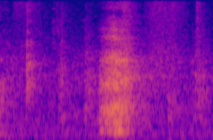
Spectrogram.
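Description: A single short, breathy sound from a person about a second in, such as an exhale or nasal sound while eating, with a quiet room otherwise.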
